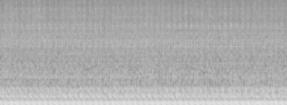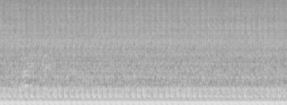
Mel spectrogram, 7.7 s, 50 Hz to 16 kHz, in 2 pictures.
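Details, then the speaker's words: Abarth (Fiat 500) at first start after a new cylinder head install, jump-started: a loud, lumpy idle about three beats a second. It ran rough because the O2 sensor was left unplugged; once plugged in, it idled fine. "I forgot to plug in the O2 sensor, and it was running extremely rough. Idle was bad."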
